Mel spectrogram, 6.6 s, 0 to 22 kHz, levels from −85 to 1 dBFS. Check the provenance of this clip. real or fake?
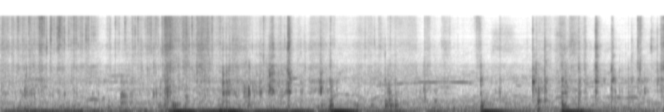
fake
